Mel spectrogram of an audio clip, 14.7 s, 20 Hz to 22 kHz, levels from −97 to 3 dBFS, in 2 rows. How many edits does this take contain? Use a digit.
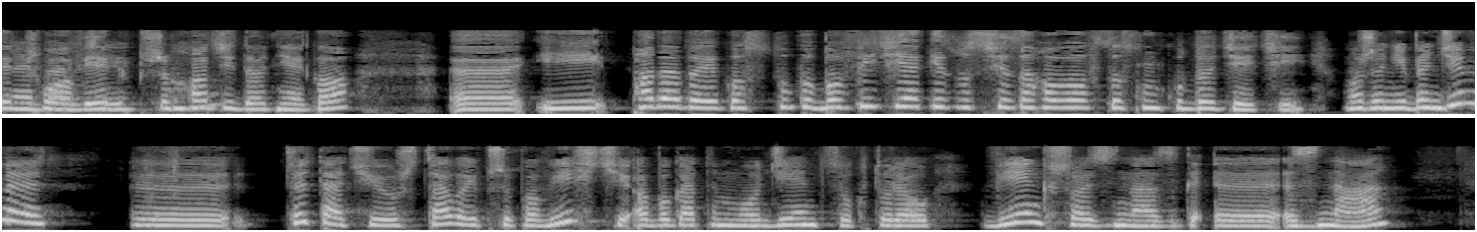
1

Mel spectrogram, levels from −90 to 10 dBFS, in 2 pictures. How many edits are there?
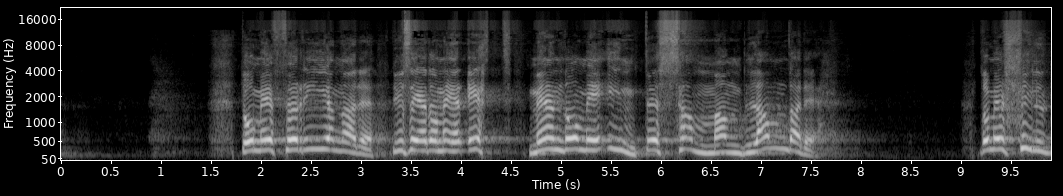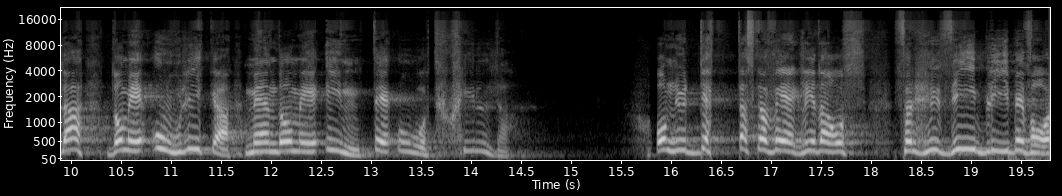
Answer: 0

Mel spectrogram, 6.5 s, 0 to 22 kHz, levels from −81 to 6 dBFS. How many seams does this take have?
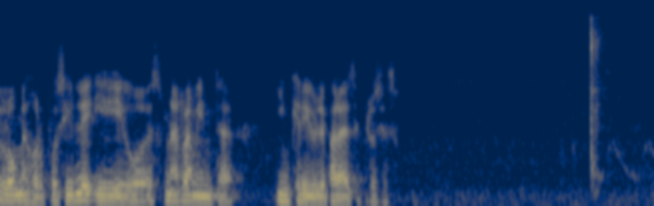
1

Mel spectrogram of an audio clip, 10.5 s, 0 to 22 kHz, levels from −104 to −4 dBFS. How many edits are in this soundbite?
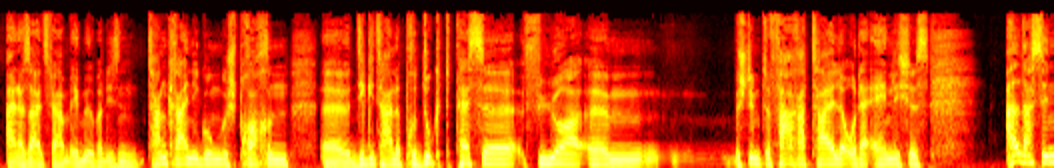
0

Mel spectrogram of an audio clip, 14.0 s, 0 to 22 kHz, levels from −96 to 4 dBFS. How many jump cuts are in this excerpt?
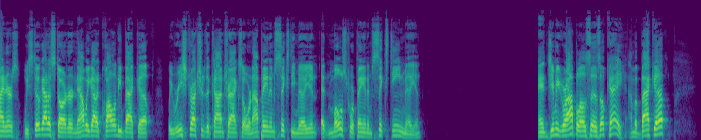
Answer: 0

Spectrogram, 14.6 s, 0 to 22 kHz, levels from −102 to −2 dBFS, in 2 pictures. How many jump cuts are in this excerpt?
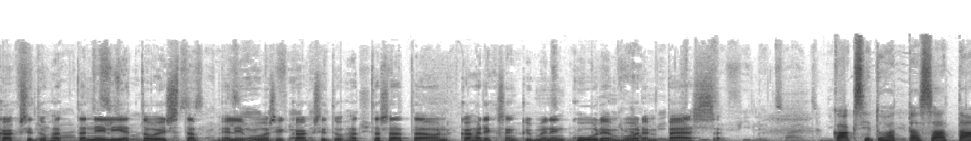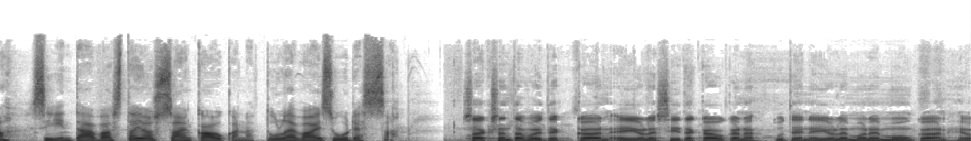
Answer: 2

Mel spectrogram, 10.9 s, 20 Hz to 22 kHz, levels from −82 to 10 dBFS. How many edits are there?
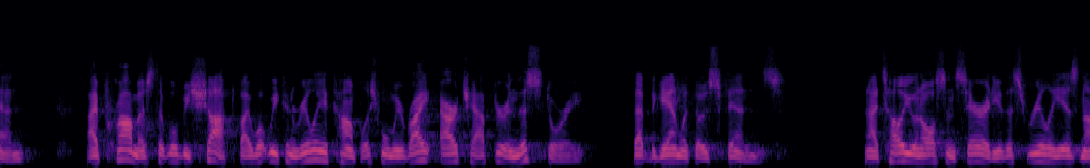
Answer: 0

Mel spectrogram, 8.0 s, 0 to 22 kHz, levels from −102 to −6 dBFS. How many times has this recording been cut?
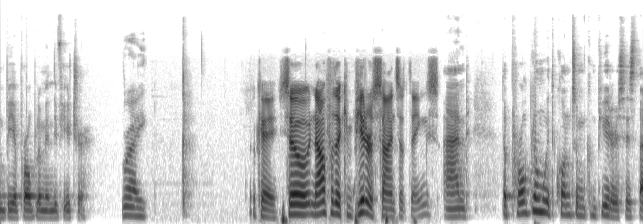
1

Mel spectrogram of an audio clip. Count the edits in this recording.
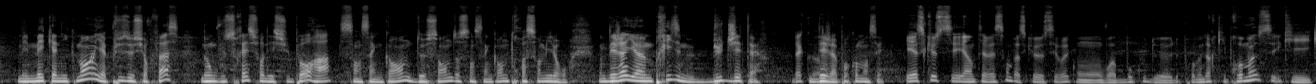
0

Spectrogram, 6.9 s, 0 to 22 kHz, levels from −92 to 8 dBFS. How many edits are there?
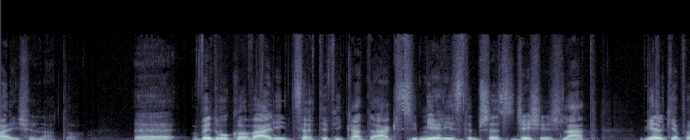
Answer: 0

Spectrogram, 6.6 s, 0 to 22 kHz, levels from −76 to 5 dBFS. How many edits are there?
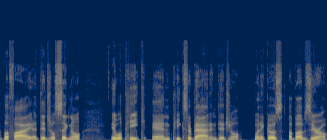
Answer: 0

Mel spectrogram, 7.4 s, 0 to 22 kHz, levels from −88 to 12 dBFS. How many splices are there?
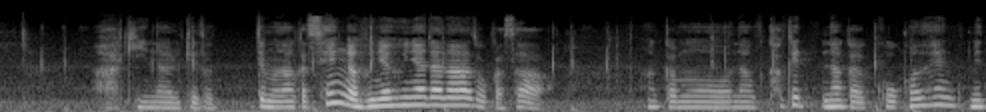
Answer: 1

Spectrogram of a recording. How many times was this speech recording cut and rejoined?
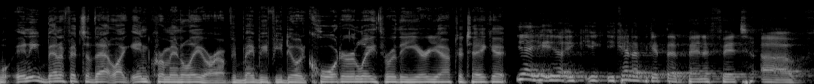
1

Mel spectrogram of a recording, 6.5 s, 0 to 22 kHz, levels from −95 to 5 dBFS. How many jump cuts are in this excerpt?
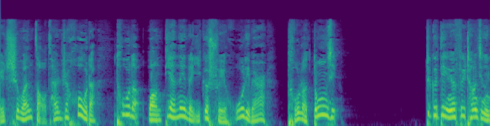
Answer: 1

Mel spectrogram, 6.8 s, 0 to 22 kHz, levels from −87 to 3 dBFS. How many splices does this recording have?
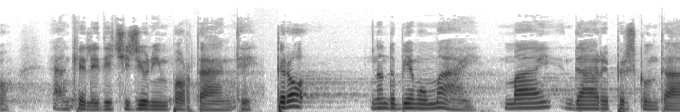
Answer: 1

